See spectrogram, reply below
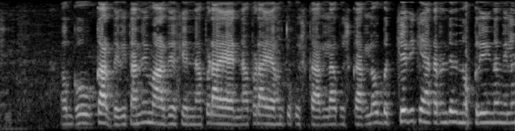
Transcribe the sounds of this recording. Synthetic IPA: əɡoːkəɾd̪eːʋiːt̪ãːnẽːmaːɾd̪eːəsĩːɪnːãːpəɽaːjaːɪnːãːpəɽaːjaːɦʊnt̪õːkʊt͡ʃʰkəɾlaːkʊt͡ʃʰkəɾloːbətːʃeːd̪iːkjaːkəɾənd͡ʒeːnɔːkɾiːnãːmɪlə

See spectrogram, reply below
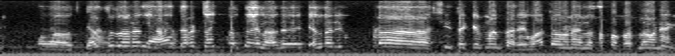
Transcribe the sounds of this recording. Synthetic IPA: kɛlsɐd̪ɐʋɾɐlːiaːkɐɾek̚ʈaːɡebɐɾt̪aːjlːɐːd̪eɛlːɐɾiɡukuːɽɐʃiːt̪ɐkemːaːnt̪aːɾeʋaːt̪aːʋɾɐɳɐɛlːɐsɐlpɐbɐd̪laːʋɐɳeaːɡi

